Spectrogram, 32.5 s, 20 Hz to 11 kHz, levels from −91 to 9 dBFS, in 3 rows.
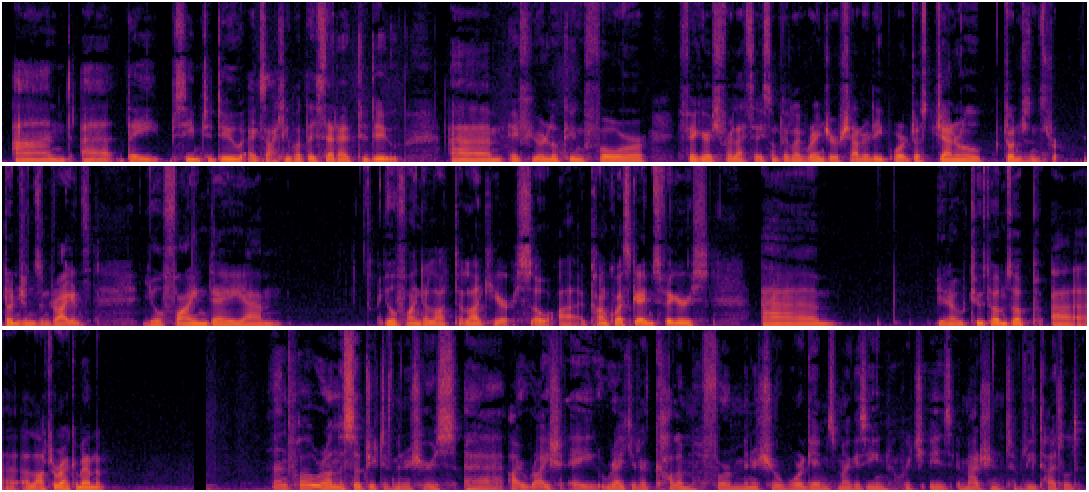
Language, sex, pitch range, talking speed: English, male, 110-130 Hz, 155 wpm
